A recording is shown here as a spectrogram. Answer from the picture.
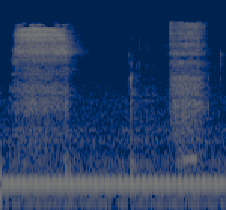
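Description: A woman making two unvoiced, breathy 'th' phonics sounds, forcing air out between tongue and teeth to sound out a word: the first about half a second long, the second shorter near the end. A steady low hum runs underneath.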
